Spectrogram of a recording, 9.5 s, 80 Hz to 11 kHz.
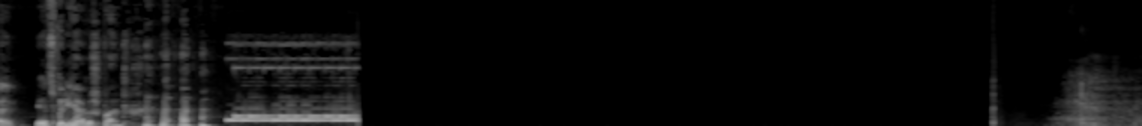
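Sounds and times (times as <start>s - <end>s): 
speech: 0.0s - 2.0s
loud electronic phone ring: 1.9s - 3.0s
faint breathy noise: 8.7s - 9.5s.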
